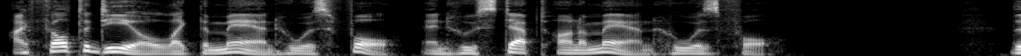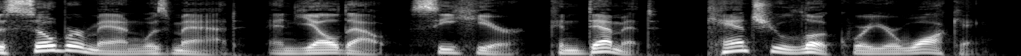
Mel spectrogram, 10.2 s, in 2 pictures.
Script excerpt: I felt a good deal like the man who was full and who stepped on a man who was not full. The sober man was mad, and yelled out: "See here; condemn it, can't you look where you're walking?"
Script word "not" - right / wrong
wrong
